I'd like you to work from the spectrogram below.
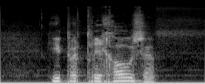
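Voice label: "hypertrichose", Dutch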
